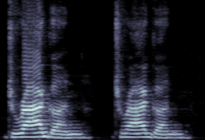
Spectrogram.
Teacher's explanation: second syllable spelled o is the schwa sound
